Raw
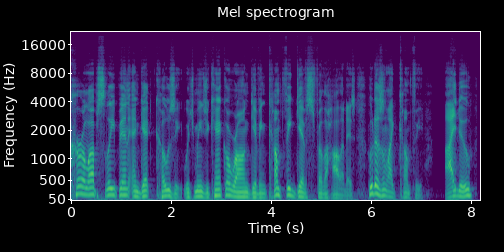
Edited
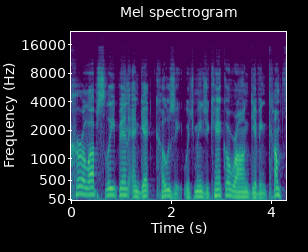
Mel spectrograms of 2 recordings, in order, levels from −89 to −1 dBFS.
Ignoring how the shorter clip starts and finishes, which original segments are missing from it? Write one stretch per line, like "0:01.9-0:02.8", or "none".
none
